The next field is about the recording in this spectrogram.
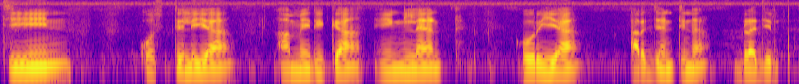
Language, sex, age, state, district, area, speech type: Santali, male, 30-45, West Bengal, Bankura, rural, spontaneous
